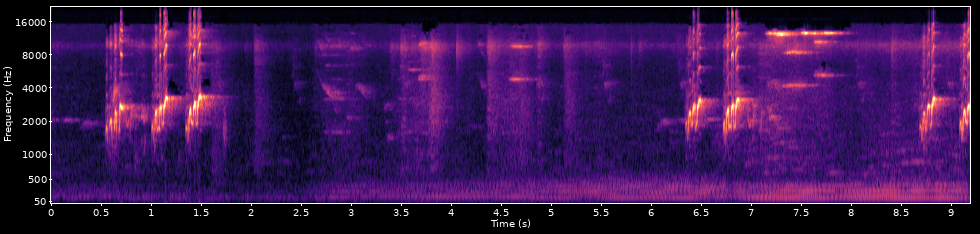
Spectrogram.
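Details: Lively gacor kutilang emas bulbul used as a lure to draw wild birds to lime sticks: bursts of three rising, bright upswept notes, then a pause with soft low hum, and later two more short bursts.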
